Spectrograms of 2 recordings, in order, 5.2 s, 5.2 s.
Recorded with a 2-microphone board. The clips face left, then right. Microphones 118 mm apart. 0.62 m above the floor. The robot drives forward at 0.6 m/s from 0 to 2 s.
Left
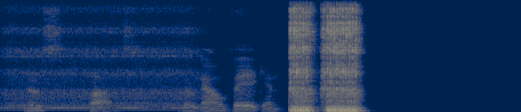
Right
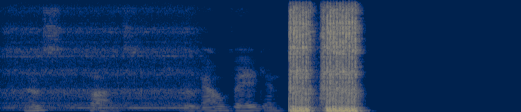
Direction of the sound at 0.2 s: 40° left (ahead or behind).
